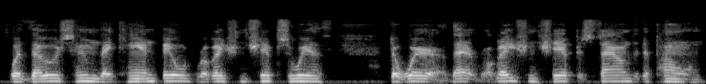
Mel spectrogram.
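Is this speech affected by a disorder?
Yes: cerebral palsy; uses electric wheelchair.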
